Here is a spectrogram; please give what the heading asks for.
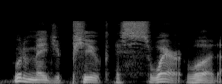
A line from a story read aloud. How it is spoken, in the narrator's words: said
